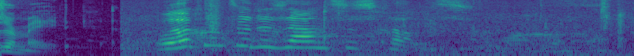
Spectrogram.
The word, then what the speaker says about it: Zaanse Schans: to the zans H can you pronounce that zans HT s's H H you're doing quite well we have so the first part of the word zansa comes from the Zan the river behind you and also from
